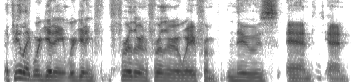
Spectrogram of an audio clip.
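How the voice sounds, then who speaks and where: A man's voice: medium pitch, normal speed. A man co-hosting a casual chat show, speaking hesitantly as he searches for words. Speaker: talk show co-host.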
